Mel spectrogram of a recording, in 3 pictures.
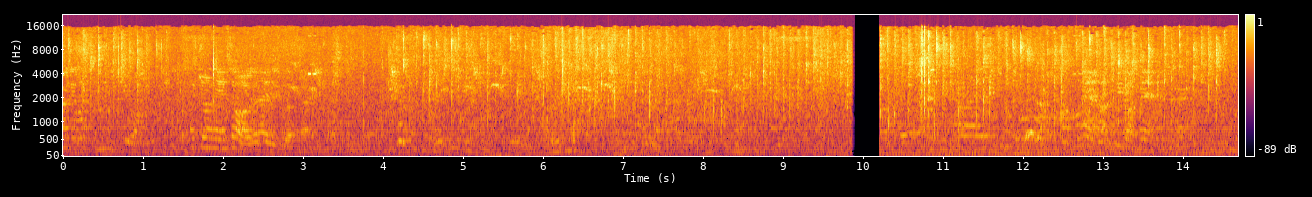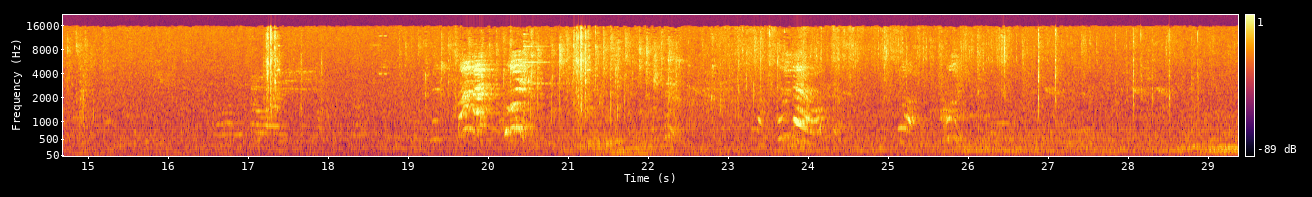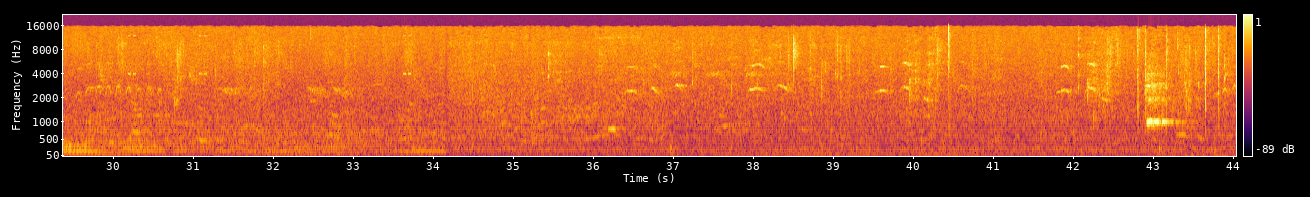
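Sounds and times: faint background hum: 0.0s - 44.0s
faint outdoor background: 0.0s - 44.0s
children's high-pitched calls: 19.3s - 20.8s.

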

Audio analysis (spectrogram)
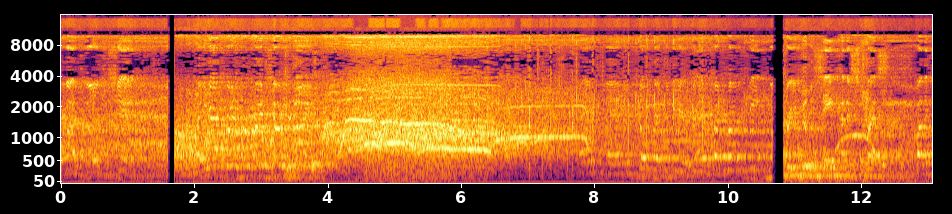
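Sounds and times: fans whooping: 0.2s - 10.4s
crowd cheering and applauding: 1.0s - 10.4s.

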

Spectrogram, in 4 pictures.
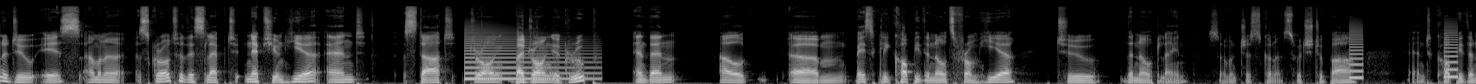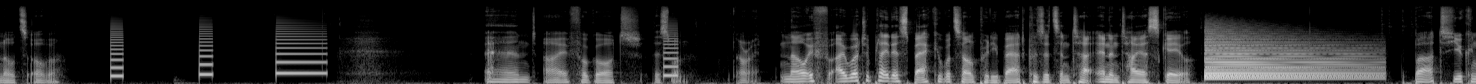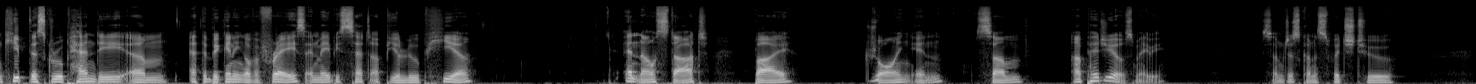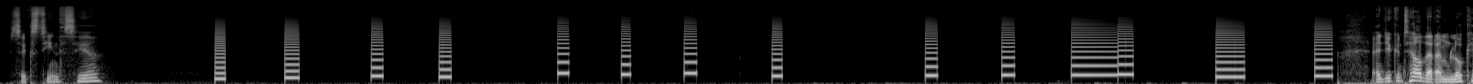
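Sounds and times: synthesizer cluster chord: 4.7s - 6.0s, 26.8s - 28.6s, 55.0s - 55.6s, 56.4s - 56.8s, 57.4s - 57.7s.

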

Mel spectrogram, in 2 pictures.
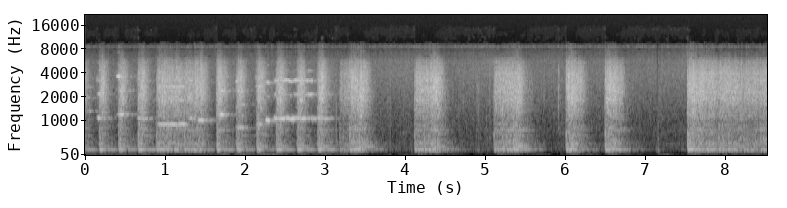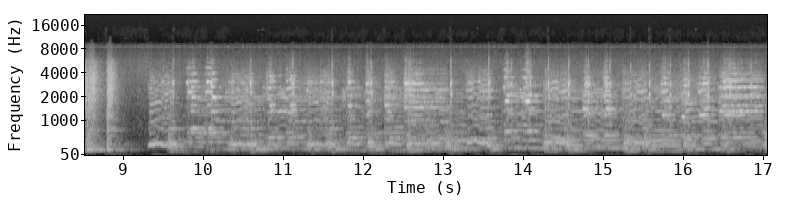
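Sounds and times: band tune of quick notes: 0.0s - 6.8s
snare drum rolls: 0.0s - 9.8s, 10.6s - 17.0s.

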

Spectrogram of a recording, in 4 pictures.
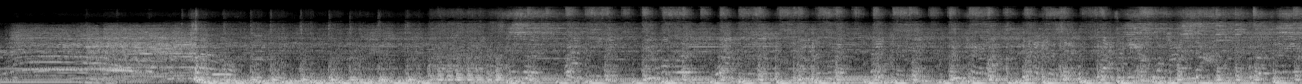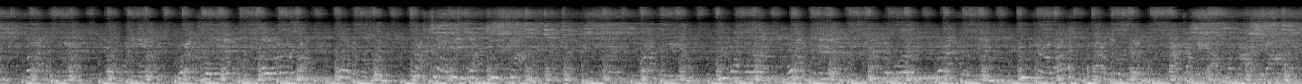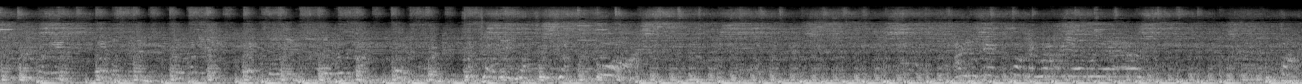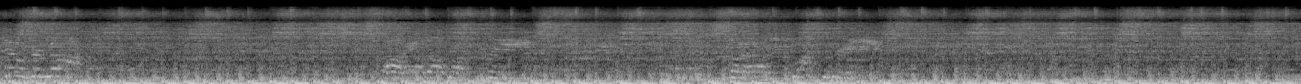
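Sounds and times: bass guitar: 0.0s - 52.0s
distorted electric guitar: 0.0s - 52.0s
drum kit beat: 1.7s - 52.0s.

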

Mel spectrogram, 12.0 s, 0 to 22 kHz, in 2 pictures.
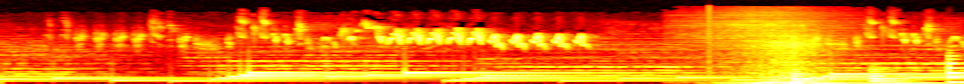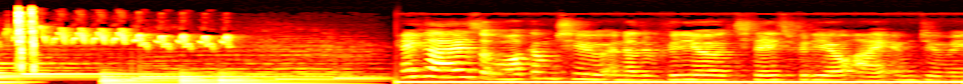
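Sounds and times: chirping trills: 0.3s - 4.4s, 5.0s - 8.2s
synth jingle music: 1.5s - 8.5s
whoosh: 4.2s - 5.7s
bass line: 4.2s - 8.4s.

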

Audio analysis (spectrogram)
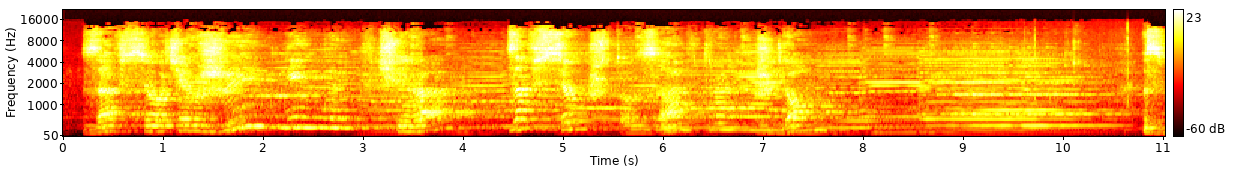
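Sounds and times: backing instruments: 0.8s - 10.7s
accordion-like held chords: 2.8s - 10.6s.

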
